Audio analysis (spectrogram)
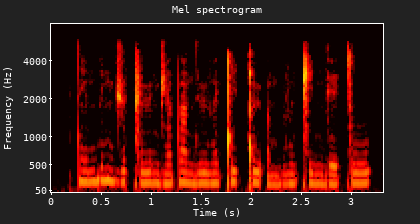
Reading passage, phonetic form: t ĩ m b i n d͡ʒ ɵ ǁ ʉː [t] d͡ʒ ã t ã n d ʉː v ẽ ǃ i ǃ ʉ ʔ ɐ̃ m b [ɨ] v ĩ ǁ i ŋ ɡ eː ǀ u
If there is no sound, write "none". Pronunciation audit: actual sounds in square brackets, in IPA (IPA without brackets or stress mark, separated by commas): n, ɨ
